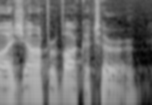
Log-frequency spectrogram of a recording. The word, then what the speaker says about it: agent provocateur: And so I'm telling you the way it's pronounced in all the dictionaries. Agent provocateur. And even when it's plural, it's provocateur.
